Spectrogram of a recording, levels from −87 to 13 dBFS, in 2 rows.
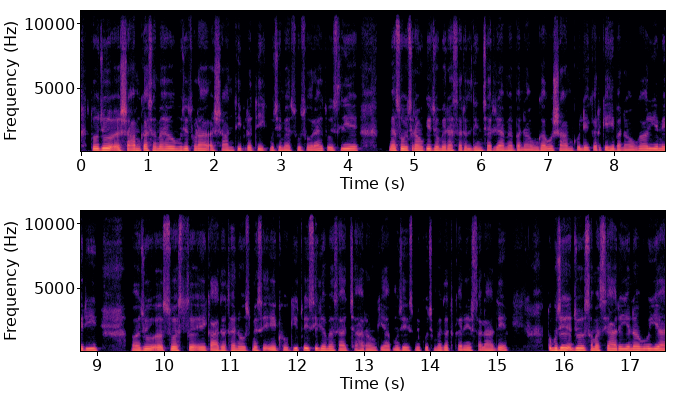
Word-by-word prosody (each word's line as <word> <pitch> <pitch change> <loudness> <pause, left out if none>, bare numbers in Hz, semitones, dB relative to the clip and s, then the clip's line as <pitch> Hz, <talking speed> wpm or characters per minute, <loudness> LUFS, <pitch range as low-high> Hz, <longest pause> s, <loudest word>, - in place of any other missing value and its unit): तो 150 - +5
जो 160 -3 +5
शाम 140 +2 0
का 150 0 +2
समय 145 -1 0
है 150 - +2
वो 150 - +3
मुझे 145 0 +1
थोड़ा 145 0 +1
शांति 125 +2 -3
प्रतीक 130 0 -2
मुझे 130 0 -3
महसूस 125 0 -3
हो 125 - -2
रहा 130 +3 -1
है 155 - -2
तो - - 0
इसलिए 150 - +1 0.5
मैं 145 - +4
सोच 140 0 +2
रहा 145 - +2
हूँ 140 - +1
कि 145 - +3
जो 145 0 +1
मेरा 140 0 +1
सरल 135 0 -3
दिनचर्या 130 0 -1
मैं 130 0 0
बनाऊँगा, 125 +2 -2
वो 150 +3 0
शाम 135 -1 -2
को 135 - -5
लेकर 120 -1 -3
के 130 - 0
ही 135 0 +2
बनाऊँगा 125 +3 -3
और 160 -2 +1
ये 150 0 +2
मेरी 145 +1 +2 0.6
अ, 130 0 +2
जो 140 +1 +2
स्वस्थ 140 -1 0
एक 135 -1 +1
आदत 135 +1 0
है 135 - +3
ना 140 - +1
उसमें 135 0 -1
से - - -5
1 130 - -3
होगी 125 +7 -1
तो 170 - +2
इसीलिए 155 -1 +1
मैं 145 0 +1
शायद 135 -1 -2
चाह 130 -1 -3
रहा 130 0 -2
हूँ 125 - -2
कि 130 - -6
आप 120 0 -4
मुझे 125 0 -1
इसमें 130 0 -6
कुछ 130 -1 -5
मदद 125 0 -1
करें 120 +1 -1
सलाह 125 0 -3
दें, 125 +6 -1 0.6
तो 160 - +1
मुझे 175 +2 +6
जो 165 +2 +5
समस्या 150 +1 0
आ - - +3
रही 145 0 +2
है 145 - +3
ना 155 +1 +3
वो 150 0 +1
ये 145 0 +3
135 Hz, 260 wpm, -22 LUFS, 130-145 Hz, 0.6 s, मुझे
